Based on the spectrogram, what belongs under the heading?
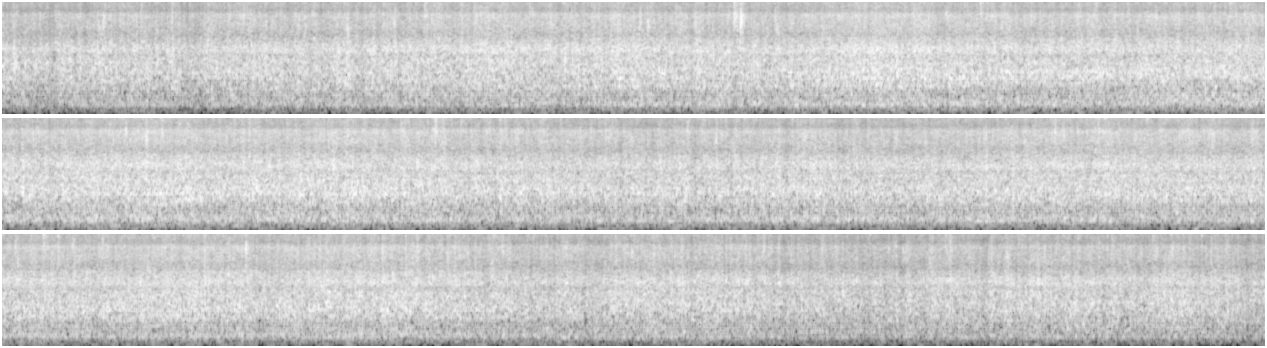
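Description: Heavy rain pouring steadily onto a flat rooftop and the surrounding trees, an even hiss with no breaks or separate events.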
